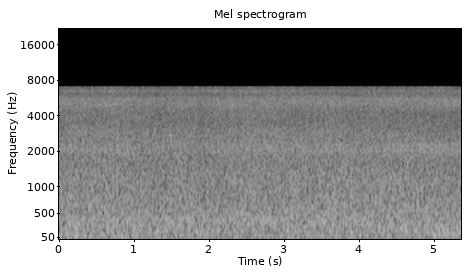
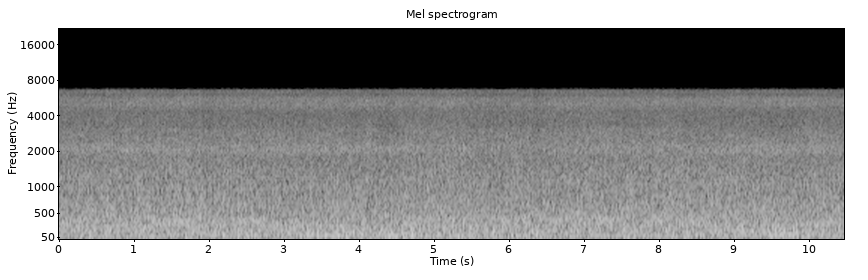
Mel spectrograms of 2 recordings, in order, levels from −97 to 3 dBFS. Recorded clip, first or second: first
